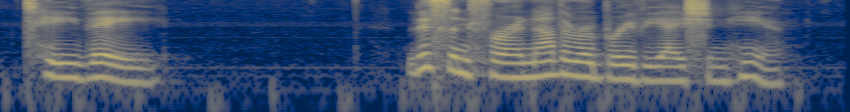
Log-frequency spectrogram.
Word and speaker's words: TV: with a readon memory notice that each letter in the abbrevi ation is pronounced separately but the last letter is pronounced more strongly because it carries the primary stress so we say USA ASAP ABC and TV listen for another abbreviation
